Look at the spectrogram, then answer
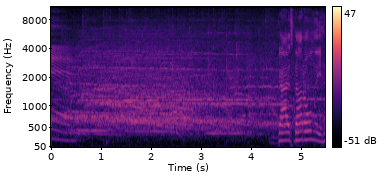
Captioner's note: crowd cheering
